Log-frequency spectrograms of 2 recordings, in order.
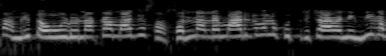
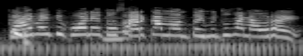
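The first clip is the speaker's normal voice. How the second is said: loud, heated outburst; indignant complaint; 9 dB louder than usual. Acted. Woman complains to husband about drunk stranger, loud indignation. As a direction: loudly report the intruder, outraged.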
